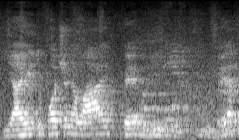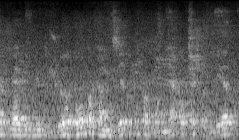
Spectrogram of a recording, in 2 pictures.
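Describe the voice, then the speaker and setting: A man with a fairly high voice talks quickly and cheerfully. He sounds like he is in a very echoey room with clear background ambience. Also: distant mic, background noise. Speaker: car club member. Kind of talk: casual promotional chat.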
